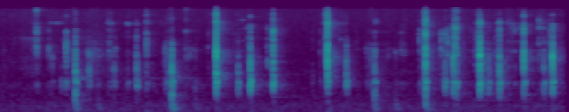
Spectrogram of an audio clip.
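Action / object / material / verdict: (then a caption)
tap / plastic mechanical keyboard / plastic / none. Fingertips of both hands softly type on a cheap compact mechanical keyboard with grey and orange plastic keycaps and a hollow plastic case, pressing keys in quick taps. About twenty sharp, bright plastic clacks come in an uneven rapid stream, dry with almost no ring and little low end.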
